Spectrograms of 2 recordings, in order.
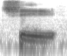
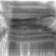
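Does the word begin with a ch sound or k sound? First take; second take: ch; k. First: The word begins with a ch sound. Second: The word begins with a k sound. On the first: The speaker calls it wrong. "not Zaya and Chi. I was way off" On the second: The speaker calls it right. "so Zaya and Kai"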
